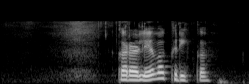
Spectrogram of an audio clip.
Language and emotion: Russian, neutral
